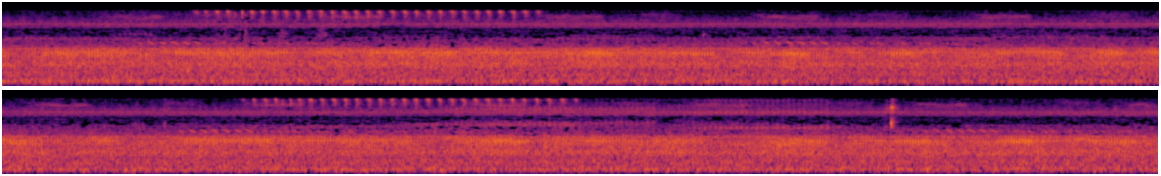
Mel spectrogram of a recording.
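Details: Singing insects fill the air with an even, droning chorus; shrill, rapidly pulsed trills rise above it in repeated bouts, and a single sharp tick breaks through near the end.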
